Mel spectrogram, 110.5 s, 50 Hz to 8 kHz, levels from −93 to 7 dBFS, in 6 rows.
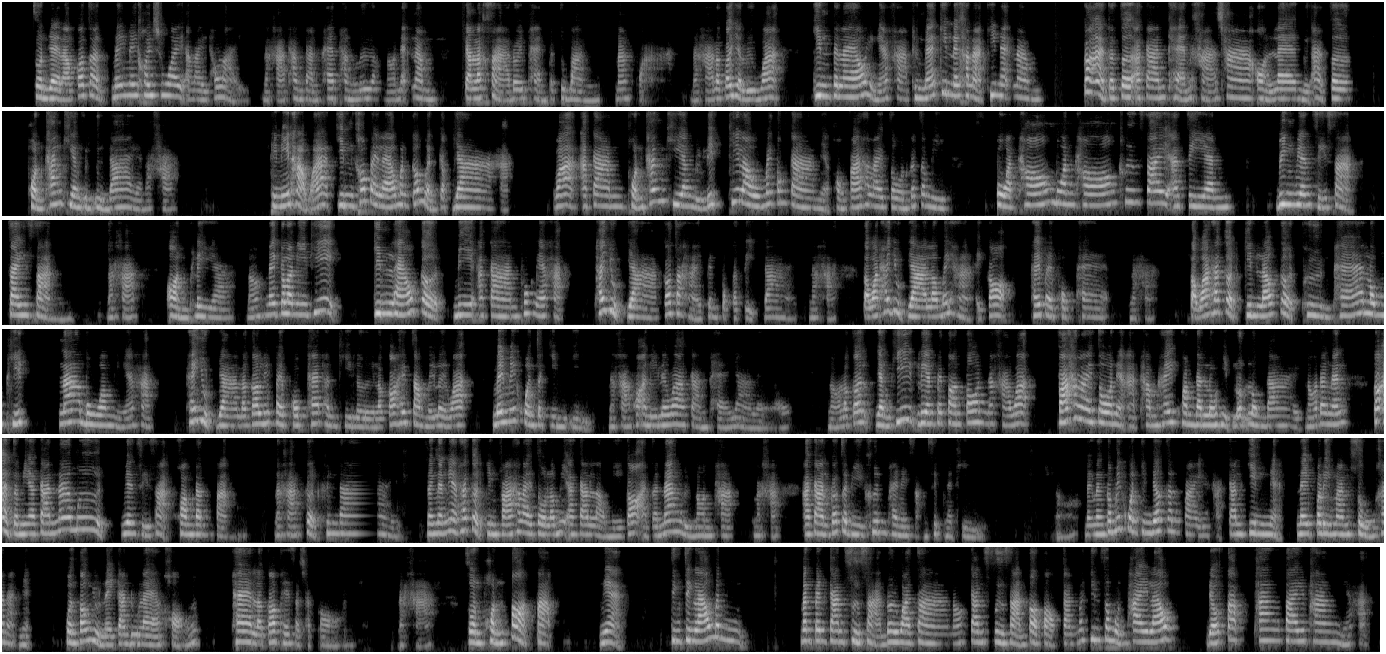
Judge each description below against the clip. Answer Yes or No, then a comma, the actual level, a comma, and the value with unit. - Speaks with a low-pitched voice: No, high, 235 Hz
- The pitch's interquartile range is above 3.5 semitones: Yes, average, 3.9 semitones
